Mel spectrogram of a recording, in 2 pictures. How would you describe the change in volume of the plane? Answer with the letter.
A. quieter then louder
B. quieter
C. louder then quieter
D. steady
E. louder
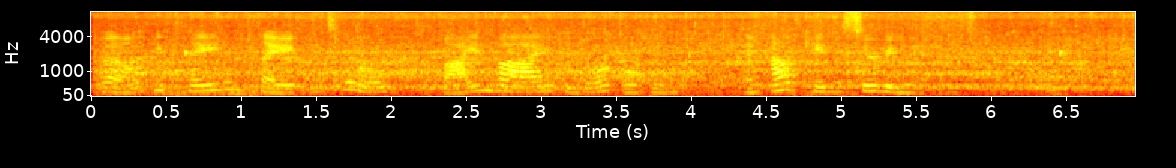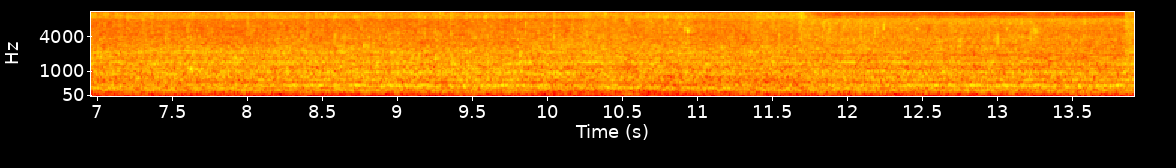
D.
